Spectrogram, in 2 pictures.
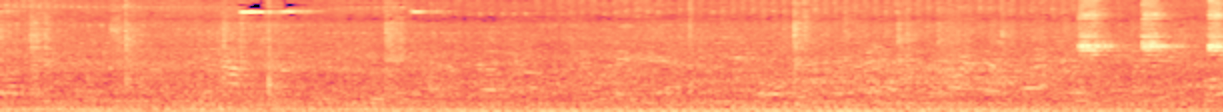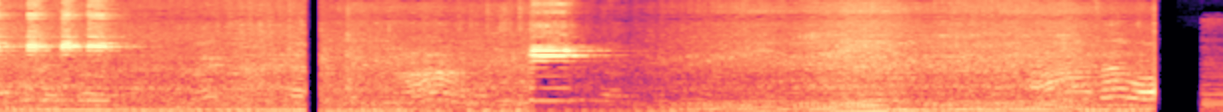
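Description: Busy lane street noise: a vehicle horn tooting several short times in quick succession about halfway through, over a steady low rumble and voices.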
